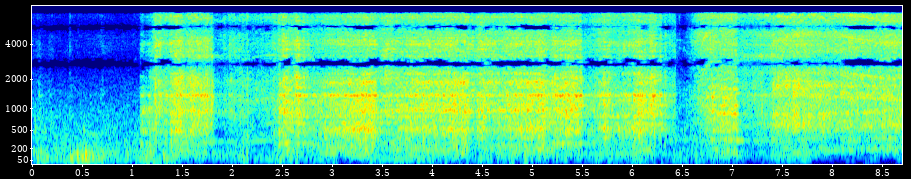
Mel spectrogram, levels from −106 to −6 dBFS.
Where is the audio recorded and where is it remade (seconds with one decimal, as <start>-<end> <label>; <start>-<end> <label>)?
0.0-1.5 recorded; 1.5-2.1 remade; 2.1-7.1 recorded; 7.1-8.1 remade; 8.1-8.7 recorded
